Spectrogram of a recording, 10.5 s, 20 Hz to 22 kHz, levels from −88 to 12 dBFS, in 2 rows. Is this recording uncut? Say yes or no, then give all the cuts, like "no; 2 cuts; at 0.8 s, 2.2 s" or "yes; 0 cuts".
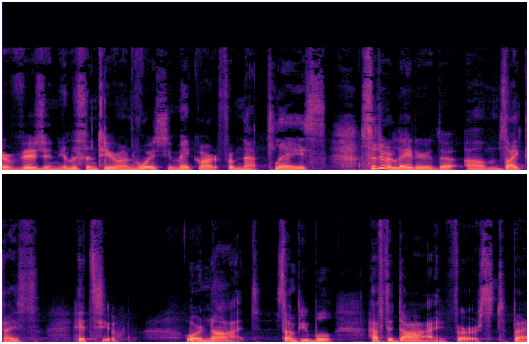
no; 1 cut; at 6.8 s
